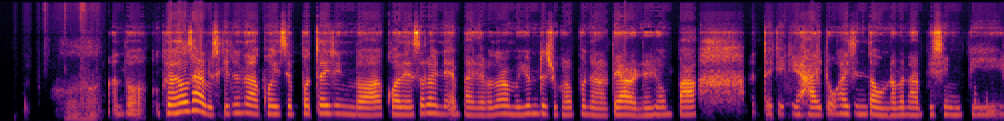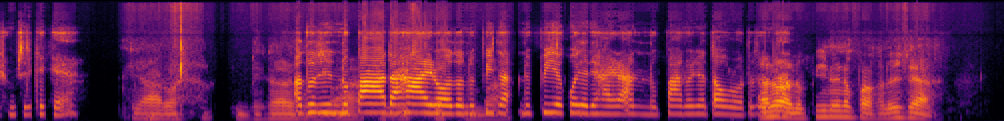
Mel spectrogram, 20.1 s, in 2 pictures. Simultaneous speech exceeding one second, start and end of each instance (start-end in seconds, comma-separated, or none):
13.0-15.0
